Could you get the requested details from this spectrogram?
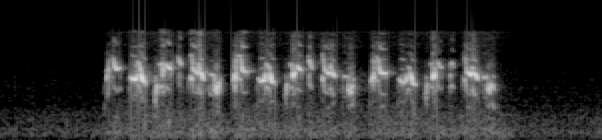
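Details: Bulbul song in the Mandali style, six phrases, for training young birds: a continuous two-second run of bright, bubbling warbled notes rising and falling quickly, with no other sounds.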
